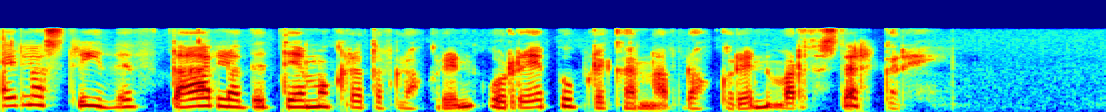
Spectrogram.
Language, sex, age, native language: Icelandic, female, 20-29, Icelandic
